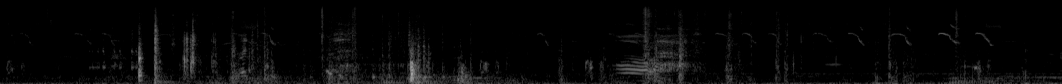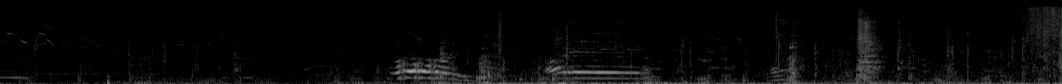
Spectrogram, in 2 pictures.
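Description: Chickens clucking at intervals, with a few sharp knocks in the first few seconds.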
